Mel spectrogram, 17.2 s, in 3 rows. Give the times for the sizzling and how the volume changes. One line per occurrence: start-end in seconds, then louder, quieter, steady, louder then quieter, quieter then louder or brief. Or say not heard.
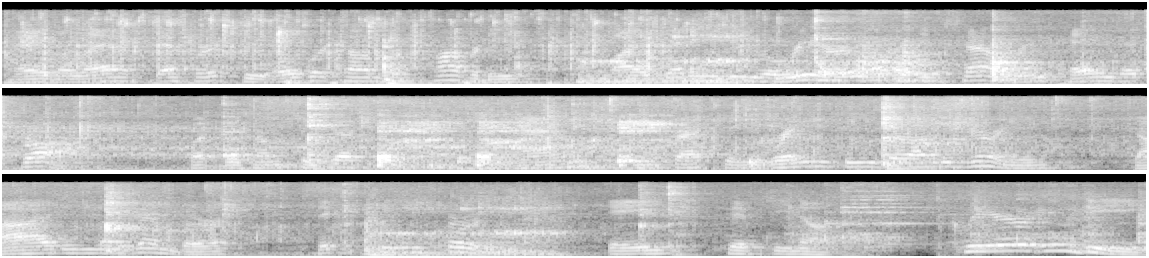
0.0-17.1 quieter.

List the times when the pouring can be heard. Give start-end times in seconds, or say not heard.
2.9-3.8, 7.0-9.0, 13.2-14.3.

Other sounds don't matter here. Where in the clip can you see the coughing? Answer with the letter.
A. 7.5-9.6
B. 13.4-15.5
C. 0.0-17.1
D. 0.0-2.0
A.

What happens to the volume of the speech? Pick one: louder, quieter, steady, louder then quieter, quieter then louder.
steady.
